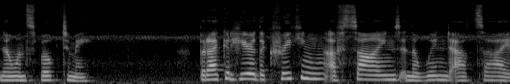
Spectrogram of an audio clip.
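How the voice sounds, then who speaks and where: A woman with a fairly high pitch speaks at a fairly slow pace with fairly even intonation. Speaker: actor and voice-over artist. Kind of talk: horror short story reading.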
